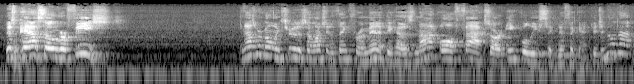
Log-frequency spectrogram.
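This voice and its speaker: Man in his 60s, preacher, high-pitched, forceful bright tone, folksy, rhetorical questions, conversational sermon. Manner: folksy, conversational, repeats phrases for emphasis. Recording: echoey room, faint background noise.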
